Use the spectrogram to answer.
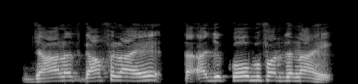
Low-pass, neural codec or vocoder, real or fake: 7.2 kHz; none; real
